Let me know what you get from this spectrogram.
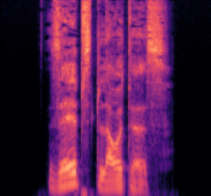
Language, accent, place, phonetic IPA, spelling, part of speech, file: German, Germany, Berlin, [ˈzɛlpstˌlaʊ̯təs], Selbstlautes, noun, De-Selbstlautes.ogg
- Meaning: genitive singular of Selbstlaut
